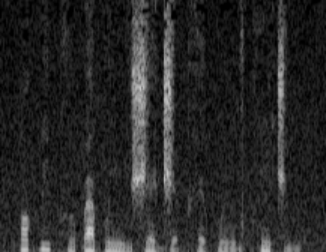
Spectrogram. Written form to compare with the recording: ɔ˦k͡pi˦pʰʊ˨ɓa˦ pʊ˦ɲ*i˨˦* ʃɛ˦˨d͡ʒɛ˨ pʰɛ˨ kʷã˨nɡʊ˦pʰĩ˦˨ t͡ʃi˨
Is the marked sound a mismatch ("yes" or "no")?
no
